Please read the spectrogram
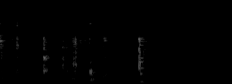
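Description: Computer keyboard typing: a quick run of faint keystroke clicks, the loudest about one and a half seconds in, then stopping.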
